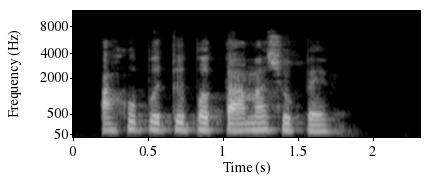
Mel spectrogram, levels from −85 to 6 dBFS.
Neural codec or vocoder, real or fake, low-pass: codec, 16 kHz, 8 kbps, FreqCodec, smaller model; fake; 7.2 kHz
